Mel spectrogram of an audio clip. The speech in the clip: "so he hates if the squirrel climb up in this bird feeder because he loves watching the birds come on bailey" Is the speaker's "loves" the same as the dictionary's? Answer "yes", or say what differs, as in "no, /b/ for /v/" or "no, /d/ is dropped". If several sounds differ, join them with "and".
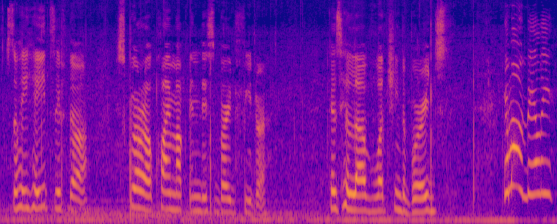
no, /z/ is dropped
